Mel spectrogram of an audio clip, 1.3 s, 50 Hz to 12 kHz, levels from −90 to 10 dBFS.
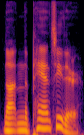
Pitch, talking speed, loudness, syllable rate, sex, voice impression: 135 Hz, 235 wpm, -15 LUFS, 5.3 syllables/s, male, masculine, very adult-like, slightly thick, cool, intellectual, slightly calm, slightly kind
